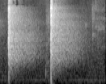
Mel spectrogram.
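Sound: hand clap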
